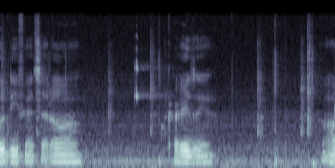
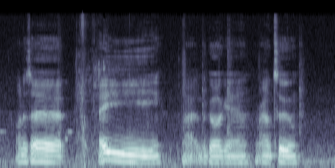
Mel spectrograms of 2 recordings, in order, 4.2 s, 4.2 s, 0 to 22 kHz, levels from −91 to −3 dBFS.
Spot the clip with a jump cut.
second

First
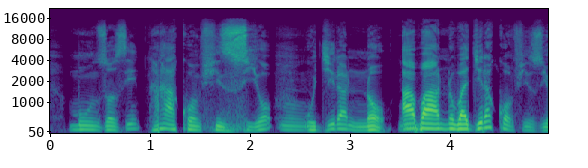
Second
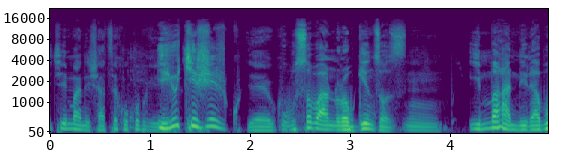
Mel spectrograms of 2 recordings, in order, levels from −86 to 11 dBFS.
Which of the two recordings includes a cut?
first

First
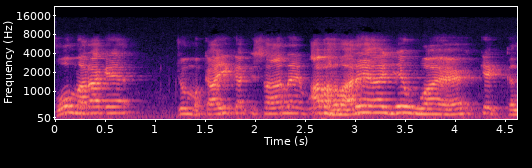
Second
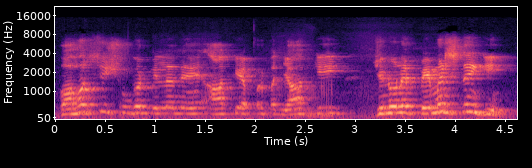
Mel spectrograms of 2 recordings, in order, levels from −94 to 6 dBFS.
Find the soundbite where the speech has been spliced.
first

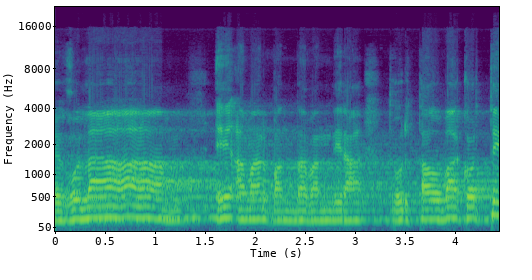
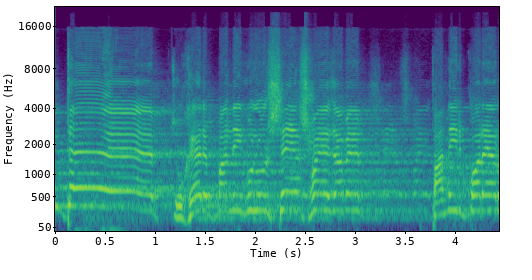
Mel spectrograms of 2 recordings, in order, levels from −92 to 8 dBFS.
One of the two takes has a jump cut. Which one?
second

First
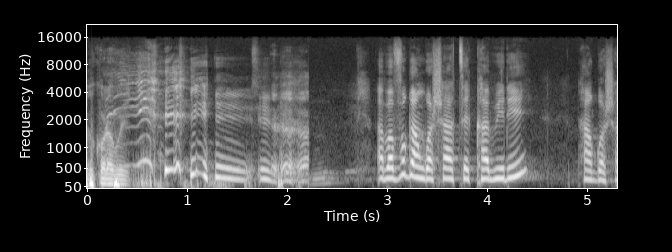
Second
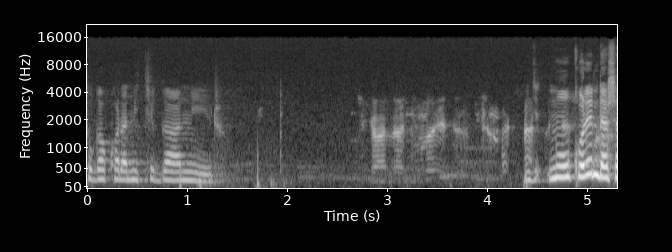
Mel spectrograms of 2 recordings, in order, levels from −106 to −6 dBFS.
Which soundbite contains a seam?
first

